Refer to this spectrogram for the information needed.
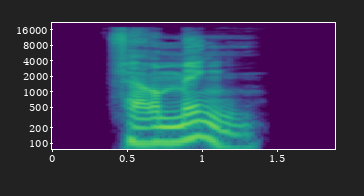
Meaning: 1. singular imperative of vermengen 2. first-person singular present of vermengen
- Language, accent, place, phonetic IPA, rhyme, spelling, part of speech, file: German, Germany, Berlin, [fɛɐ̯ˈmɛŋ], -ɛŋ, vermeng, verb, De-vermeng.ogg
